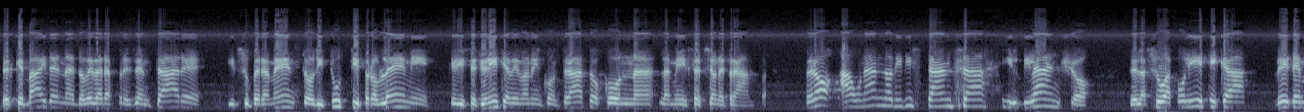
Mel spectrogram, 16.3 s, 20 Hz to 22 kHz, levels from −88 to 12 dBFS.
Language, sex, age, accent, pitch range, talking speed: Italian, male, 50-69, native, 160-220 Hz, 115 wpm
